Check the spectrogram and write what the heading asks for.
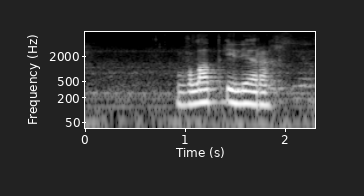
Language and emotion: Russian, neutral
